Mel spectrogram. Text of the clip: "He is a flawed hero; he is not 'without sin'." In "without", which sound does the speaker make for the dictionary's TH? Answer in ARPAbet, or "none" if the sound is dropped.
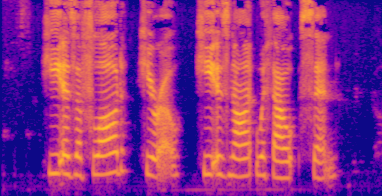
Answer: TH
